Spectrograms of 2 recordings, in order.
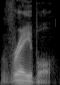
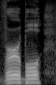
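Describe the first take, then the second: First: The name does not sound like 'verbal'. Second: The name sounds like the word 'verbal'. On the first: The speaker calls it right. "this is how you pronounce the name" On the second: The speaker calls it wrong. "not verbal"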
